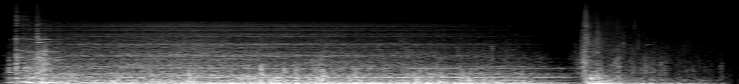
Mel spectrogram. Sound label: Door Open; Scratizon Door Open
